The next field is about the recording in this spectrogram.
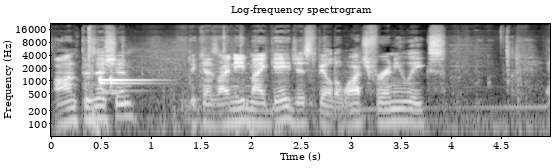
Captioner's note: beeping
